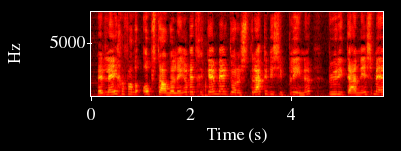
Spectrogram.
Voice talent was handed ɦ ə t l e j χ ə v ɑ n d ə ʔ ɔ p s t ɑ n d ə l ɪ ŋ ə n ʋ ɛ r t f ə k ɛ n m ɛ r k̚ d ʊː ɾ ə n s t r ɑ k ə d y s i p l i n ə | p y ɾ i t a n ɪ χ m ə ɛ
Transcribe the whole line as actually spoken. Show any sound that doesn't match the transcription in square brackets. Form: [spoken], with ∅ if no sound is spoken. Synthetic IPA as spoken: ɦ ə t l e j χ ə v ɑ n d ə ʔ ɔ p s t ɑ n d ə l ɪ ŋ ə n ʋ ɛ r t [χ] ə k ɛ n m ɛ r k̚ d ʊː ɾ ə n s t r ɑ k ə d [i] s i p l i n ə | p y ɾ i t a n ɪ [s] m ə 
